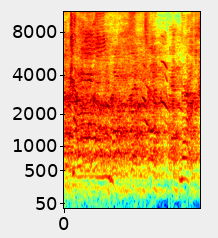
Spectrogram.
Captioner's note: all laughing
